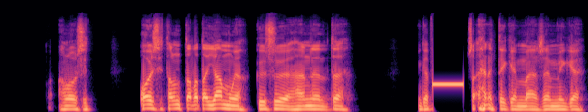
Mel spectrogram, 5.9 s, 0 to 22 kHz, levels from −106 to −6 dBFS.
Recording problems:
uneven, jittery; strongly; from 1.5 to 5 s

